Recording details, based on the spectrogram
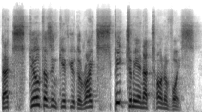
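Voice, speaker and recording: A man's voice: sits high, very animated, fairly quick, sharp tone, slight background noise, voice pushed up, heavily acted. A man reading a novel aloud, voicing a frightened, desperate middle-aged father close to tears. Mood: indignant. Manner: pleading, near tears.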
